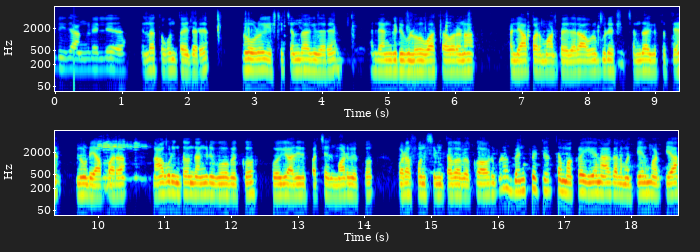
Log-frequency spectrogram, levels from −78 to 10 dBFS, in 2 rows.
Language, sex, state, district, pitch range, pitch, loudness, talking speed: Kannada, male, Karnataka, Bellary, 130-145 Hz, 135 Hz, -18 LUFS, 145 wpm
